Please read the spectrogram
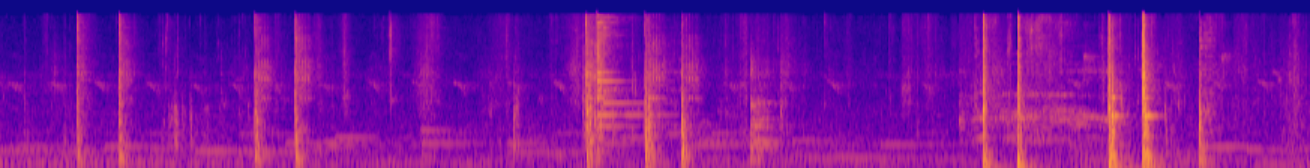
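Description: A cleaver chops on a wooden cutting board in irregular knocks, the heaviest blows coming in a quick run near the end. A ringing metal clang sounds about five seconds in.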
